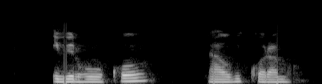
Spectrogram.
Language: Kinyarwanda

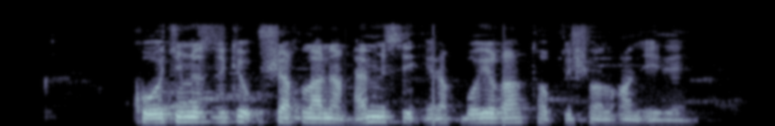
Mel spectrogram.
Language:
Uyghur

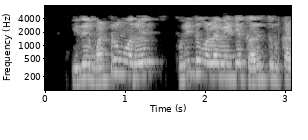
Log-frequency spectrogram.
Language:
Tamil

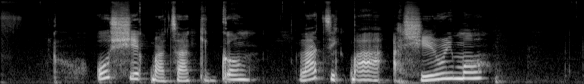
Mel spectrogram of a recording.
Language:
Yoruba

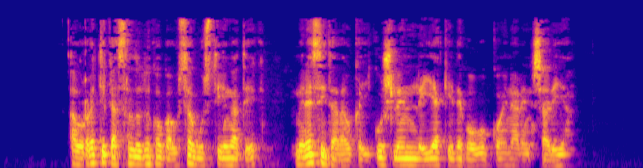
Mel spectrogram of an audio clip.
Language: Basque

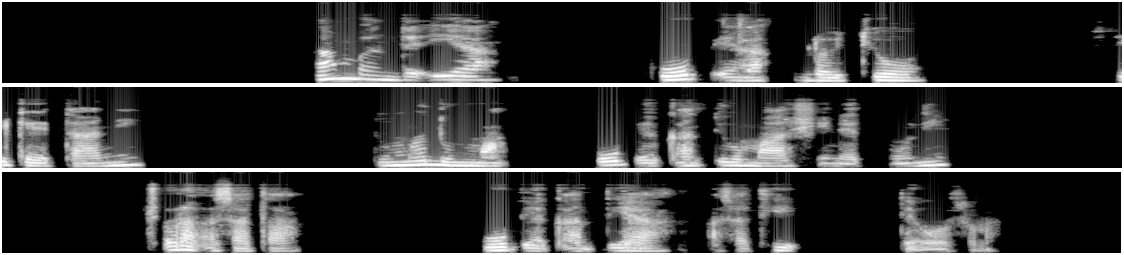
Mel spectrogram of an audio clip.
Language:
Wolaytta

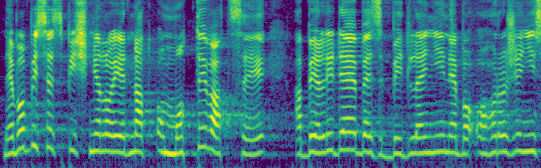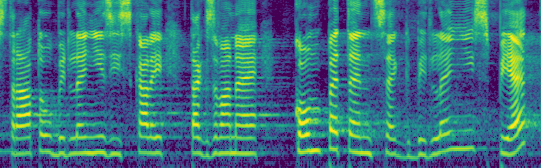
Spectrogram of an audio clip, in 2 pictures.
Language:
Czech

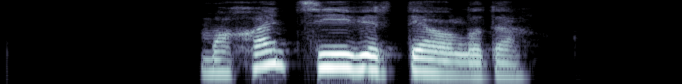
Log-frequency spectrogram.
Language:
Western Mari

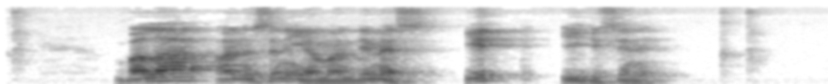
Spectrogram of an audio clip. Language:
Uyghur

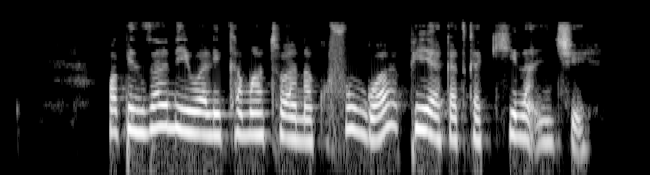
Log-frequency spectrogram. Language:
Swahili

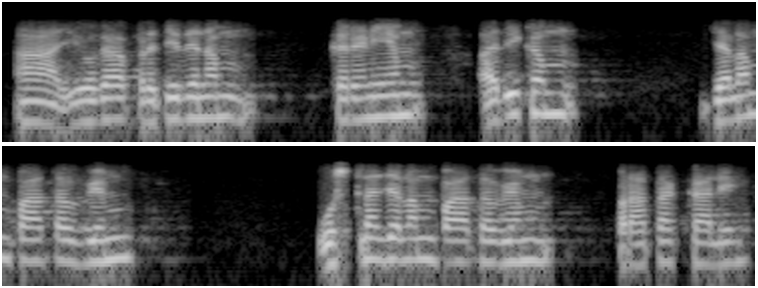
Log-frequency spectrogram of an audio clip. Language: Sanskrit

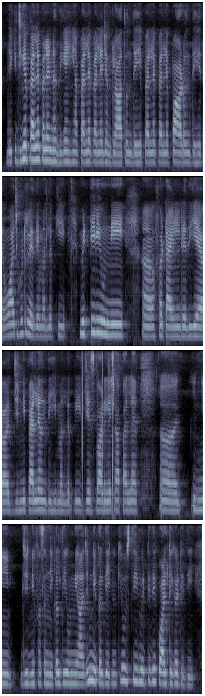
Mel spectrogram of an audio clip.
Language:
Dogri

